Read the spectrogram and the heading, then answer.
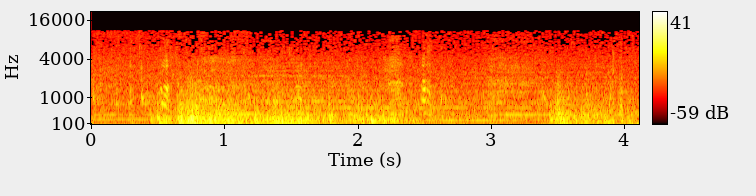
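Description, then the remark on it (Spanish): Steady rain pours down on a street in a dense, hissing wash, with low rumbling swells and a few brief splashy bursts, continuous throughout, no voices. “En la calle Malcolm y Evelyn corren de la mano bajo la lluvia.”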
